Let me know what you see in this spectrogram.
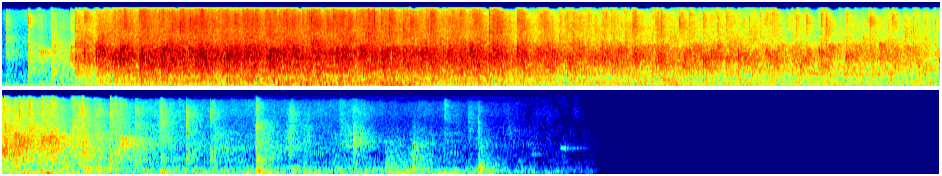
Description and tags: Chruch crowd applause after gospel song in Finnish church. Recorded with church microphones from it's own audio system.
applause, crowd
